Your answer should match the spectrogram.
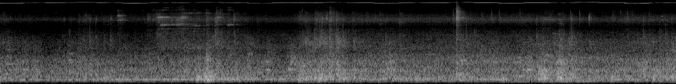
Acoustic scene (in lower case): bus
